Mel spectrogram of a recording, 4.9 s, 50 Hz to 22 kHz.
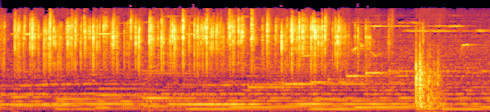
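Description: Challenge dice in a tabletop roleplaying game rattle and clatter in a steady stream of quick clicks for about four seconds. They end in a sharper burst as they land on a 6 and a 3, over a soft sustained musical drone.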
